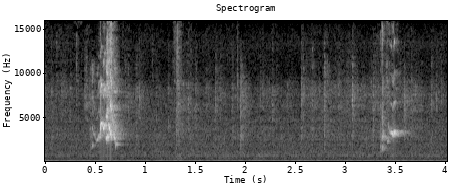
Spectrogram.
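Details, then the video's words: Budgerigar chirping: a buzzy, chattering burst early on, then quiet, then a second shorter high chirp near the end, over a constant low hum. "Budgies parrot chirping sound"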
